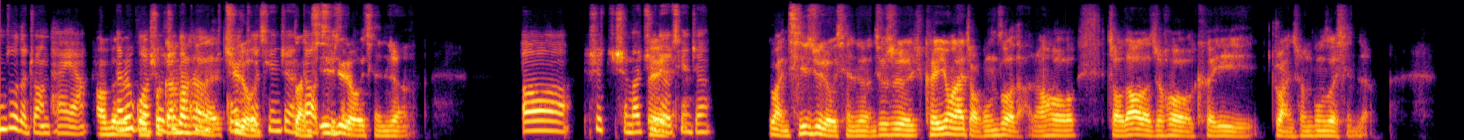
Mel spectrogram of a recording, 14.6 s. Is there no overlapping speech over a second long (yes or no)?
no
